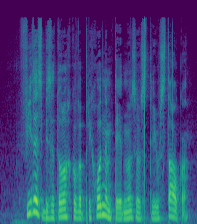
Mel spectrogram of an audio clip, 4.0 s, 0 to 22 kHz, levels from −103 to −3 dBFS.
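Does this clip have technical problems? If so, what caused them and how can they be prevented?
Yes. From 0.38 s to 3.72 s the speech carries word clock ticks: sharp clicks of uneven strength, about fifteen of them, recurring roughly every 0.3 s. The receiving device was running on its own clock rather than locking to the sender's, with the two rates apart by something like 70 ppm. Each time they slipped a full sample, one sample was dropped or repeated. Preventing it means slaving the receiver to the incoming digital signal or to a shared word clock.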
